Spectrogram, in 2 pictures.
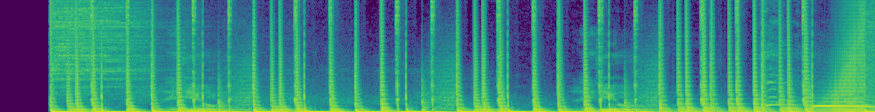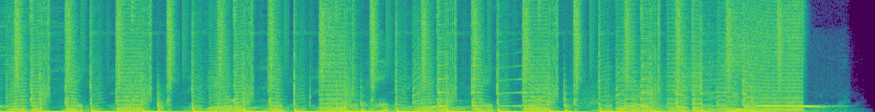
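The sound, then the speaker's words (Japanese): An upbeat pop track plays loudly and continuously on a radio programme, with a punchy beat, dense synths and a sustained vocal line, running from start to finish without any talking over it. “そんな熱々の星にふさわしいこの曲を聴いていただきましょう。”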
